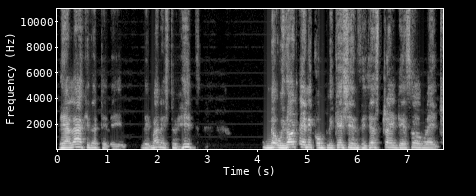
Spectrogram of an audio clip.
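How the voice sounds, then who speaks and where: A man's voice: a little high, a little slow, poor audio. A man with a Zambian accent chatting as an interview guest, emphatically restating his points and slipping into local phrases. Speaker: show guest, musician. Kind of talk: casual interview chat.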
